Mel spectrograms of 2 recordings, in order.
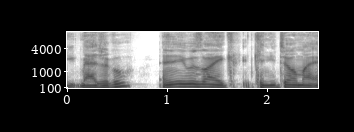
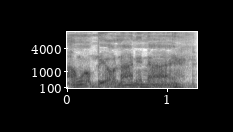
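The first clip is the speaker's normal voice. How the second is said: plain everyday normal speaking voice; 5 semitones lower than usual. Retelling what a guest said about not being on episode ninety-nine: imitating Frankie's voice. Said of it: "That's your voice, brother".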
